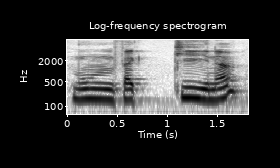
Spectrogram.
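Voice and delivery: Mumfakkina very slow, kaf held double; doubled kaf. Shown as a demonstration. Teacher drilling the shadda on the kaf, slow. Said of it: "shadda sur le kaf".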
